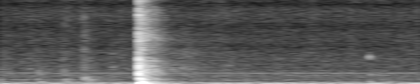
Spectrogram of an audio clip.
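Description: A single sharp click from a laptop, such as a trackpad or key press, a little under a second in, over a faint steady hum of room tone.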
